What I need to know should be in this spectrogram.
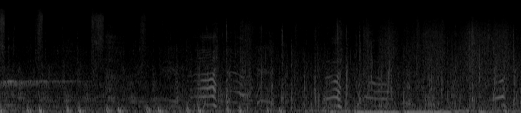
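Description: Footsteps thud quickly over soft ground.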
